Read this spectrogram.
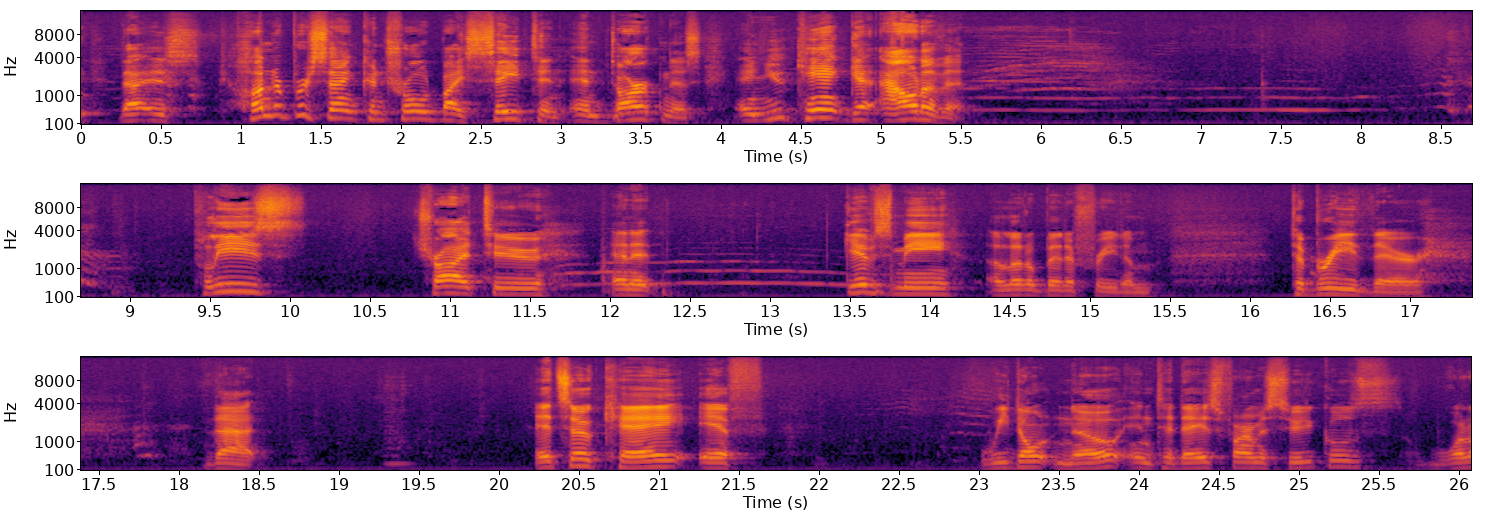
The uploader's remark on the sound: Message preached at Word Of Hope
